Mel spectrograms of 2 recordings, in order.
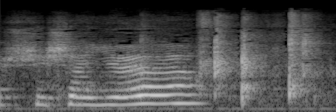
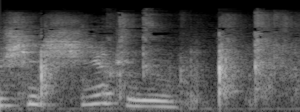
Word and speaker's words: Cheshire: Oh, c'est le chat de Cheshire. Ou de Cheshire. Le chat, tu le prononces comme tu veux.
